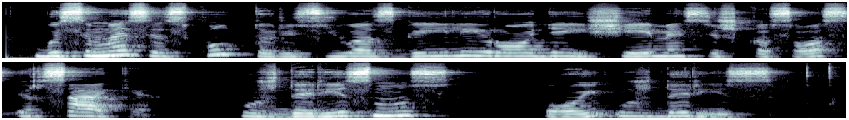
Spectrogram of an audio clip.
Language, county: Lithuanian, Kaunas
